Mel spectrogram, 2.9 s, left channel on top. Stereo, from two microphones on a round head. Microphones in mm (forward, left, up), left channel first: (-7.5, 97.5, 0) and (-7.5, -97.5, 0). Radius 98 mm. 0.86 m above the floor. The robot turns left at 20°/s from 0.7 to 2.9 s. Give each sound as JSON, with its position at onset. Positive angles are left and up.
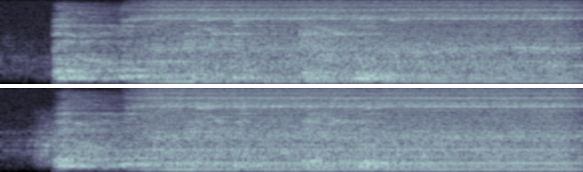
{"t": 0.3, "sound": "a cough", "side_deg": 85, "distance_m": 10.0}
